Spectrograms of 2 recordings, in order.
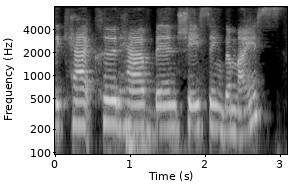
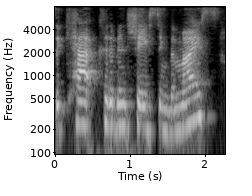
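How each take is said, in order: First: The words could have are said in full. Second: The words could have are contracted together. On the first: "instead of"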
